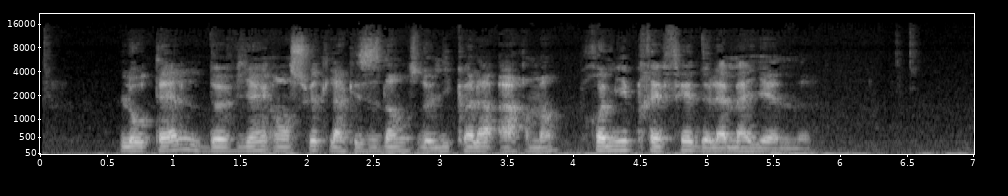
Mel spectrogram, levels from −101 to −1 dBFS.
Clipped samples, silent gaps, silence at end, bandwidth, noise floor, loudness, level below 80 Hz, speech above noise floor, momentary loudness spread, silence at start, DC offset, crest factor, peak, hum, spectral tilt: under 0.1%; none; 0.05 s; 15.5 kHz; -63 dBFS; -31 LUFS; -64 dBFS; 32 dB; 8 LU; 0.6 s; under 0.1%; 20 dB; -12 dBFS; none; -4 dB/octave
